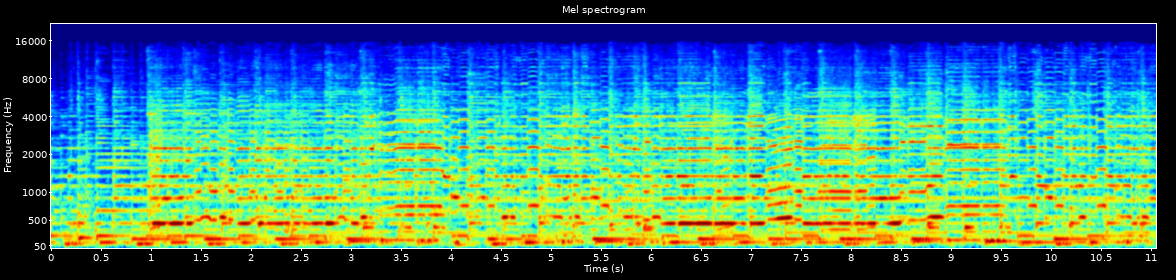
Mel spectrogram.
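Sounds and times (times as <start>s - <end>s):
bluegrass fiddle melody: 0.0s - 11.0s
string band backing: 0.0s - 11.0s.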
